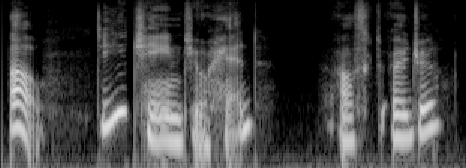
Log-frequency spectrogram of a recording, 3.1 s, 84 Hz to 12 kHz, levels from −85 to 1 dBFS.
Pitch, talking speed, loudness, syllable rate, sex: 240 Hz, 155 wpm, -21 LUFS, 5.5 syllables/s, female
